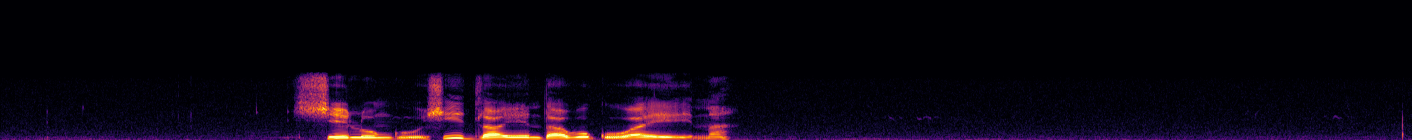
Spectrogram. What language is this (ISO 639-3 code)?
tso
